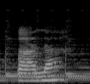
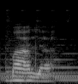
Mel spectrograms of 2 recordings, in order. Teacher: ang P ay binibigkas ng walang tinig, samantalang ang B ay mayroon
